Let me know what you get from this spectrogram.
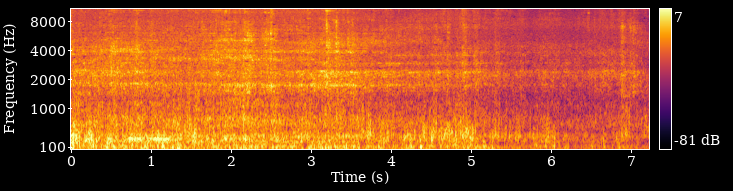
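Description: Freight train's covered and flat wagons rolling along the rails, a steady rumble that fades as the end of the train moves away.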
